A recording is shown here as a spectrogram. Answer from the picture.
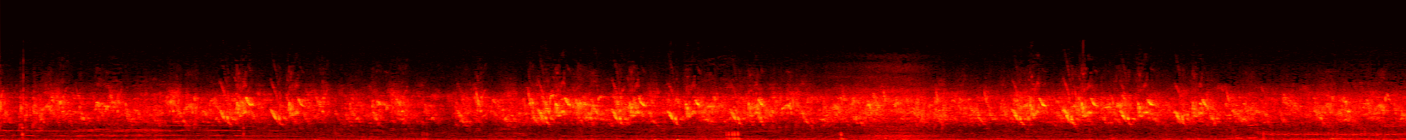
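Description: A dense chorus of many small songbirds chirping and twittering, a continuous high-pitched chatter with no pause.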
